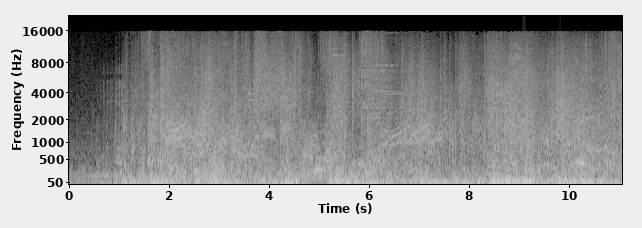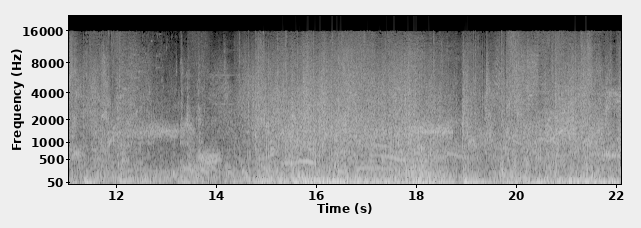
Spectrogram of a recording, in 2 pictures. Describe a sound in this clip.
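Magic blasts and explosions crackle and boom in a loud fight.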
